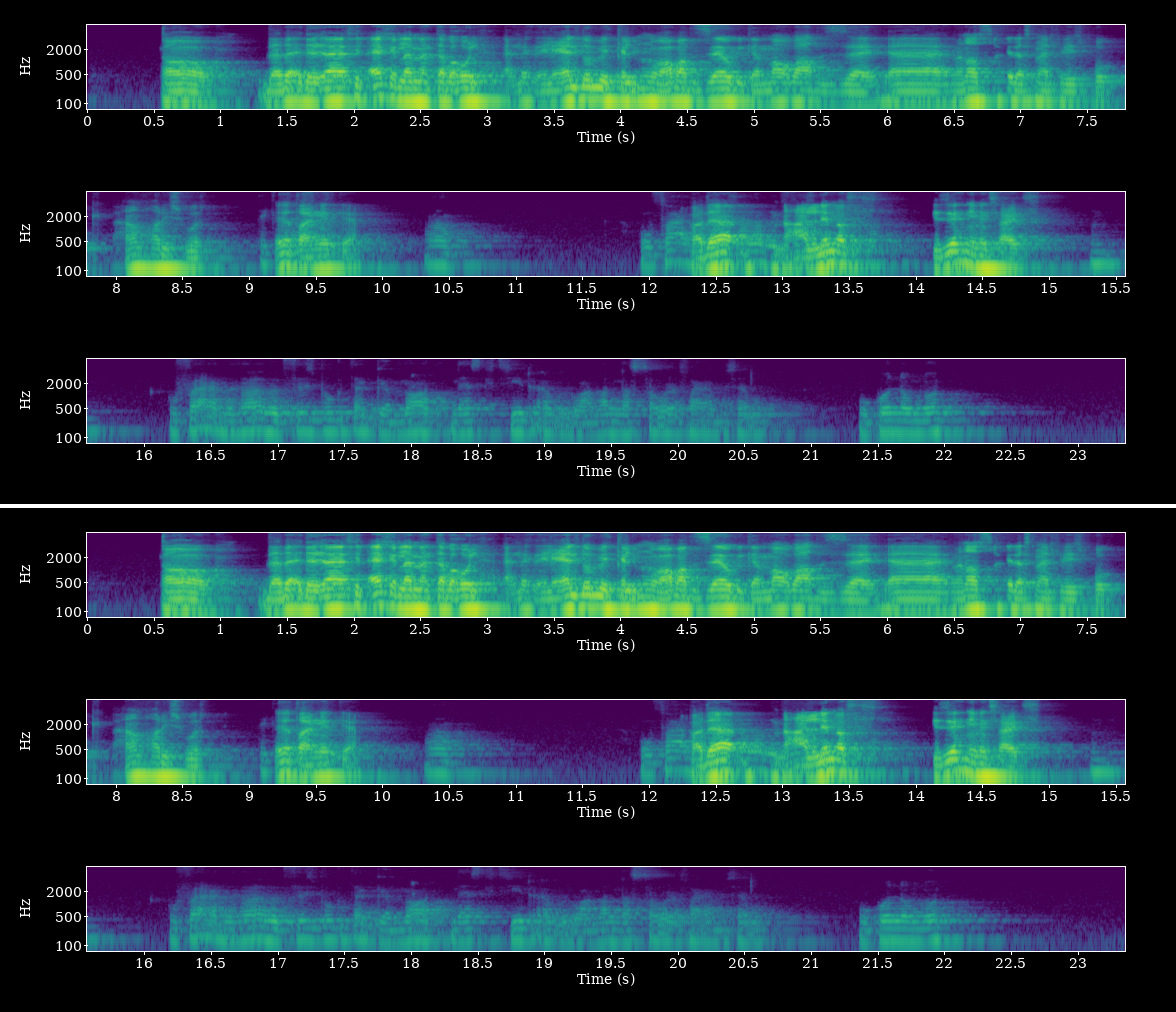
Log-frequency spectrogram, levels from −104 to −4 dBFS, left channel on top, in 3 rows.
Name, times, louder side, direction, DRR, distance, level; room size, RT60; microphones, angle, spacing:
voice 1, 0.6-7.7 8.0-8.7 9.2-9.8 12.3-12.6 12.9-13.6 14.1-14.9, right 1 dB, 20° right, 0.5 m, -26 dB
voice 2, 9.3-9.6 10.3-10.6 11.9-13.7 15.3-15.5 16.2-20.7 21.4-22.0, equal, 25° left, 1.8 m, -48 dB
29.5 x 10.0 x 4.6 m
head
